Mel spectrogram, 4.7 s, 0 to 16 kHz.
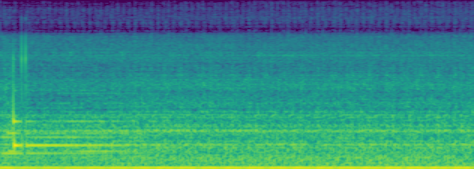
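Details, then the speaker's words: Mahindra Blazo BS6 M-Dura tipper diesel after the P0344 camshaft code was cleared: starts instantly and holds a deep, steady idle rumble with no misses or knocks; engine running normally. "वाहन तुरंत start हो जाता है। अब सब ठीक है।"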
